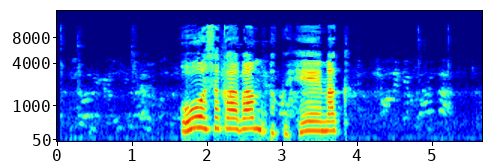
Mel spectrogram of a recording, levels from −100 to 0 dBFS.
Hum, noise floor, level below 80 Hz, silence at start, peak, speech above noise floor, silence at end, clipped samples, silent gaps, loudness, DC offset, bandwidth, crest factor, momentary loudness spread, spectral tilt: none; -62 dBFS; -66 dBFS; 1.65 s; 0 dBFS; 43 dB; 1.25 s; under 0.1%; none; -18 LUFS; under 0.1%; 11.5 kHz; 22 dB; 15 LU; -4.5 dB/octave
